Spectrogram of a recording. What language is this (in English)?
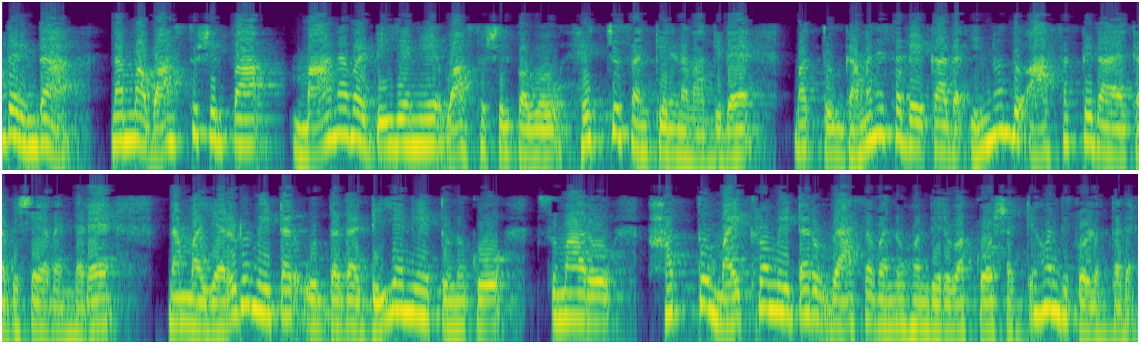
Kannada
